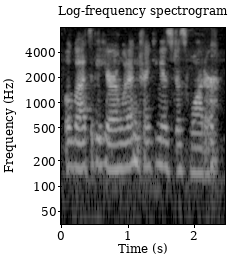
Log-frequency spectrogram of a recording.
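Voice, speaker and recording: A woman guest on a casual podcast, born in Vietnam and raised in Ohio and Florida, cheerful and quick to laugh. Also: on the low side, steady tone, far from the mic, over a noisy crowd, low-quality recording. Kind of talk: casual chat.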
